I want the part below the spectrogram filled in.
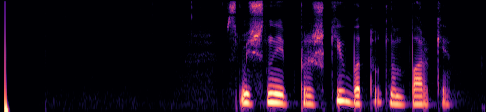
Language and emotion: Russian, neutral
